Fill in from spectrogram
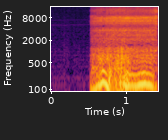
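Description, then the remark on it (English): A loud, rasping snore starts abruptly after a moment of silence and rumbles on with a wavering, throaty drone, full, with no talking. “At Mattress Firm, we understand there are many problems that can keep you up at night, like snoring, aches and pains, or sleeping hot.”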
